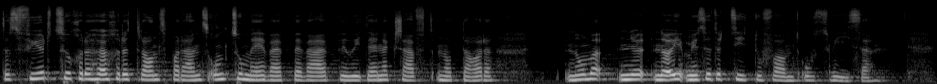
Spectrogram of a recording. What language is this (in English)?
Swiss German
